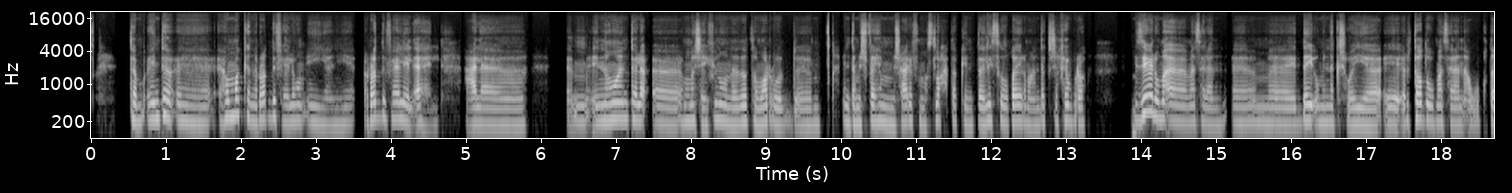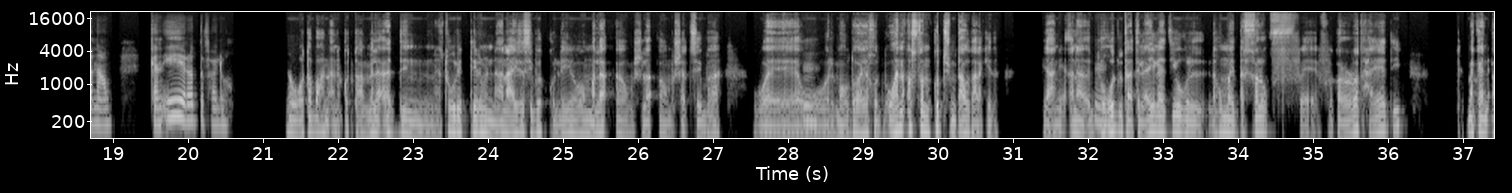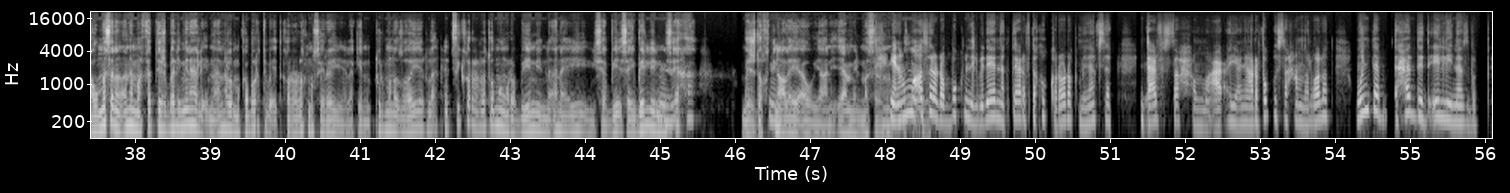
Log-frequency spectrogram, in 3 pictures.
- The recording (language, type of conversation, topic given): Arabic, podcast, إزاي بتتعامل مع ضغط العيلة على قراراتك؟
- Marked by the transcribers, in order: tsk; unintelligible speech; "مَقى" said as "بقى"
